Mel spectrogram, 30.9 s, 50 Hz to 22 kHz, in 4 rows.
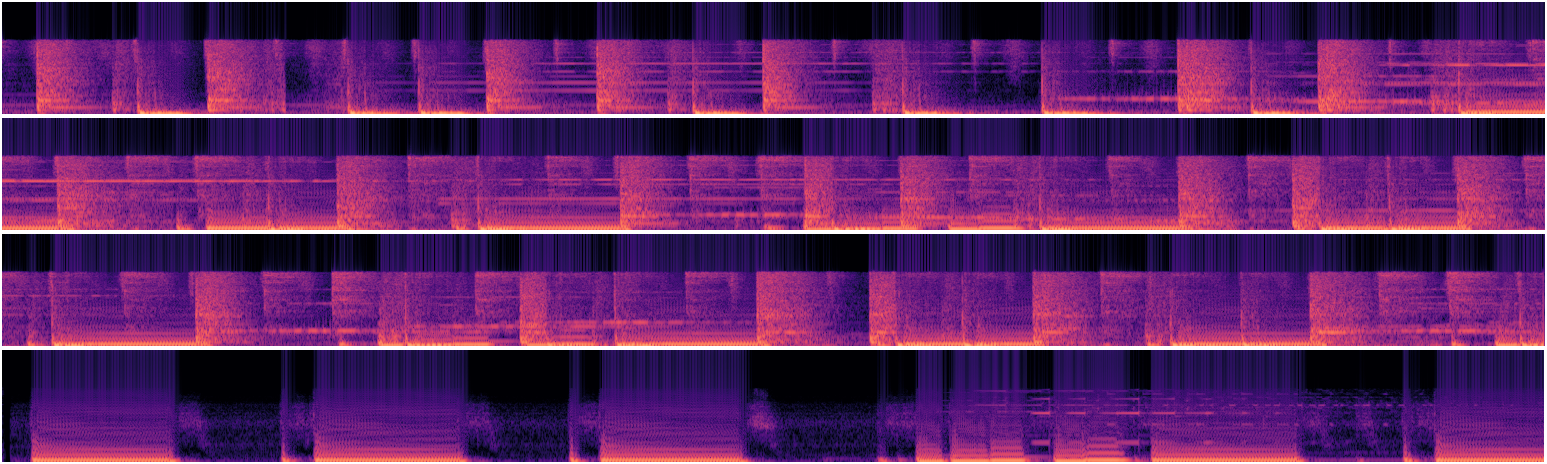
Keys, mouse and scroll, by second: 0.6 scroll up 2, 1.8 scroll down 2, 4.1 click, 4.4 click, 4.5 double click, 4.6 double click, 4.9 double click, 5.0 double click, 5.8 double click, 7.9 click, 9.8 click, 10.4 click, 10.5 click, 11.1-11.4 scroll down 2, 13.1-13.5 scroll down 2, 13.1 middle click, 14.2-14.9 scroll up 2, 14.9 click, 16.7 click, 16.7 ,, 19.2 click, 20.0 click, 21.0 click, 26.2 click, 28.7 click, 29.5 click, 30.7 click.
